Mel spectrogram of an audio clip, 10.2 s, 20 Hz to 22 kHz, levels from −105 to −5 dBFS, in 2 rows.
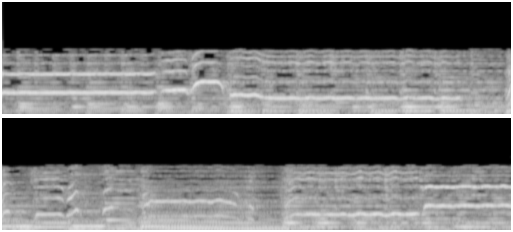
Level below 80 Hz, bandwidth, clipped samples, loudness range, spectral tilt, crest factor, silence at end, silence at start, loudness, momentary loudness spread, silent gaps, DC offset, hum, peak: -38 dBFS; 4.1 kHz; under 0.1%; 3 LU; -9.5 dB/octave; 12 dB; 0 s; 0 s; -19 LUFS; 5 LU; none; under 0.1%; none; -6 dBFS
